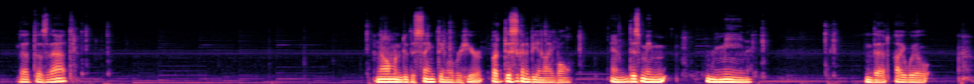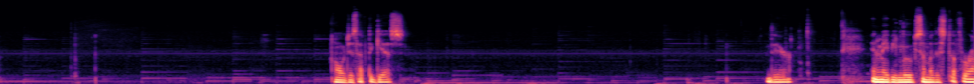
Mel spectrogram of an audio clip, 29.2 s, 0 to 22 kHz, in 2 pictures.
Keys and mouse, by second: 0.8 ctrl+middle click, 1.5 shift+middle click, 1.9 middle click, 5.5 shift+middle click, 5.8 middle click, 6.6 KP_7, 7.5 ctrl+middle click, 8.1 shift+middle click, 8.3 ctrl+middle click, 11.3 k, 27.7 ctrl+middle click, 28.1 shift+middle click, 28.5 middle click.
